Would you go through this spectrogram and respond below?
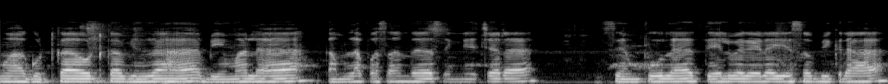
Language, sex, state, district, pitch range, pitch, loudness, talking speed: Hindi, male, Bihar, Muzaffarpur, 125-135 Hz, 130 Hz, -15 LUFS, 155 wpm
